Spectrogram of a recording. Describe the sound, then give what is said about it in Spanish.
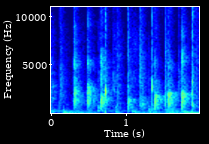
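Brisk self-applause, a person clapping for themself: roughly nine or ten sharp claps in a loose, uneven rhythm, fairly loud and with no voices over them. “Me, aplaudo porque es necesario autoaplaudirse.”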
